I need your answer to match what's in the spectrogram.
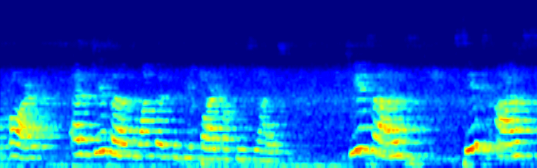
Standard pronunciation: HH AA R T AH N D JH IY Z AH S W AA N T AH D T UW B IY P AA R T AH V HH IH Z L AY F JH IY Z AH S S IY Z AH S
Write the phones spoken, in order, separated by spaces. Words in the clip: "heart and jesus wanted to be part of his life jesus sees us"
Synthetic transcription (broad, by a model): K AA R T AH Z JH IY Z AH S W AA N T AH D T UW B IY P AA R T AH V HH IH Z L AY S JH IY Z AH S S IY S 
